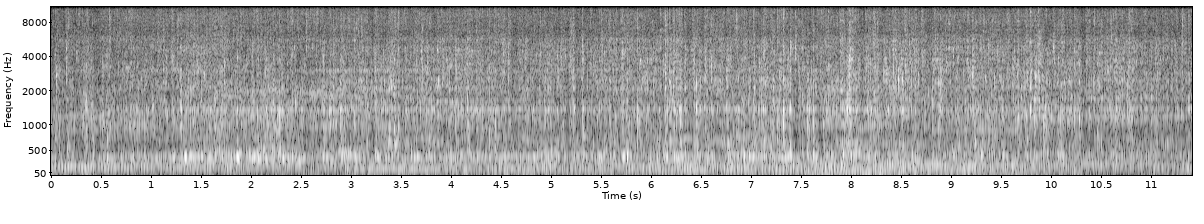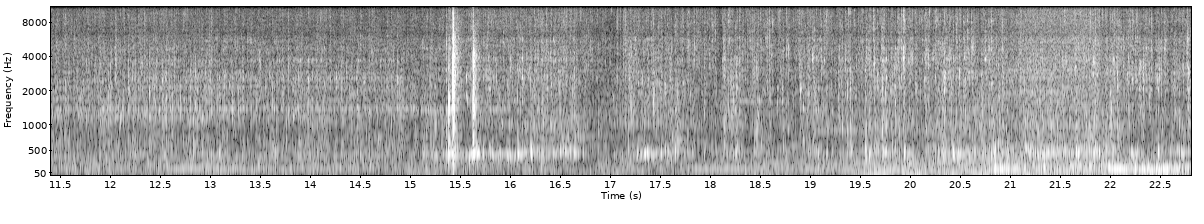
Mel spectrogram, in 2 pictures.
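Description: Water running and dribbling from a hanging plastic bottle onto wet wooden planks as live daphnia are rinsed clean before feeding. Two sharp clicks a little past two-thirds of the way through. Near the end the water gets louder as it splashes through a small mesh strainer into a cut-down plastic bottle.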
